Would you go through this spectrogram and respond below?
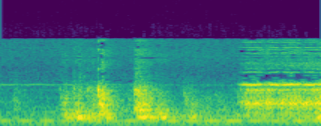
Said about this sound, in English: Now cut off the phone by the bed. Quick!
